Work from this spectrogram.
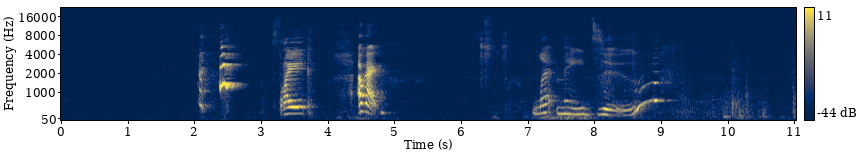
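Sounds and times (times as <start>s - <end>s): dog yelping: 2.3s - 2.8s.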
